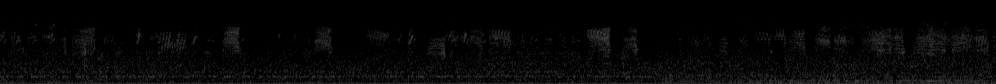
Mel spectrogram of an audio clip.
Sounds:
barn swallow calling

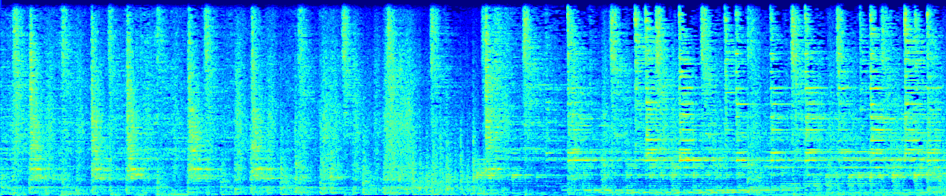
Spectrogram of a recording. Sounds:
Music, Steelpan

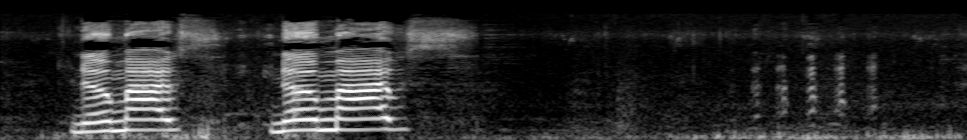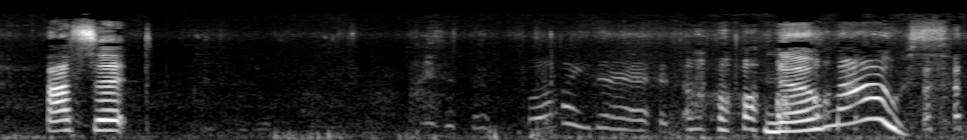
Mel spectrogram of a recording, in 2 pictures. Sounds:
Speech

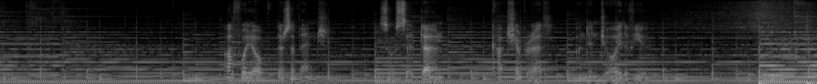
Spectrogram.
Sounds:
Speech, Music

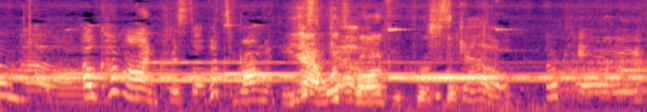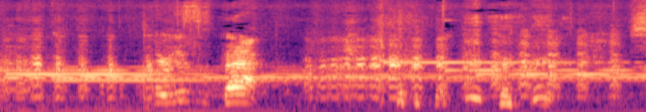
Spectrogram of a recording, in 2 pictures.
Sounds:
Music, Speech

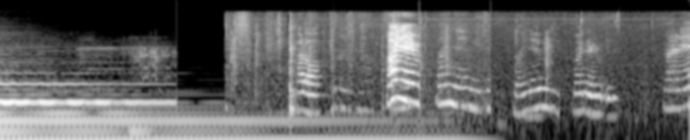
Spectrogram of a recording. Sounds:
Music, Speech

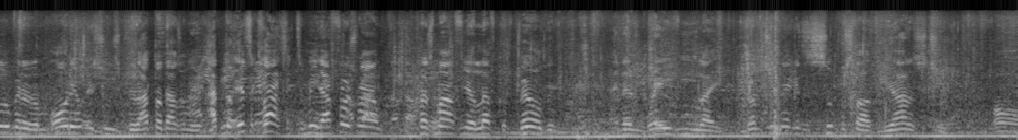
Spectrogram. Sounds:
Speech

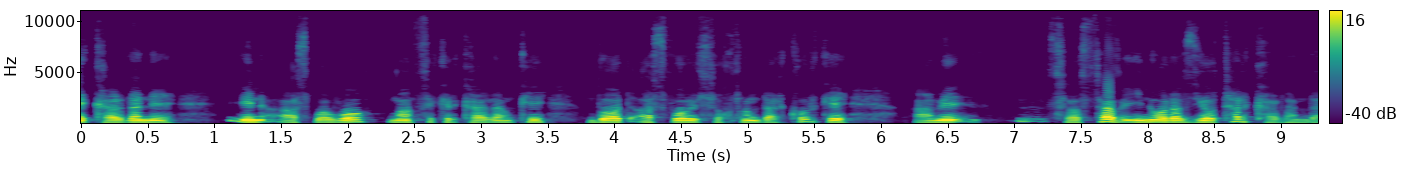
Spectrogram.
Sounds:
Speech

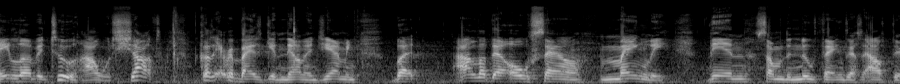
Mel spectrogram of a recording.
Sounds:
Speech

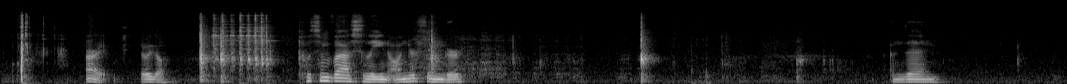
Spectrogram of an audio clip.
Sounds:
Speech

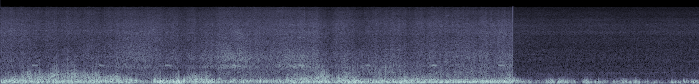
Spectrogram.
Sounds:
outside, urban or man-made, Rustling leaves, Wind noise (microphone)

